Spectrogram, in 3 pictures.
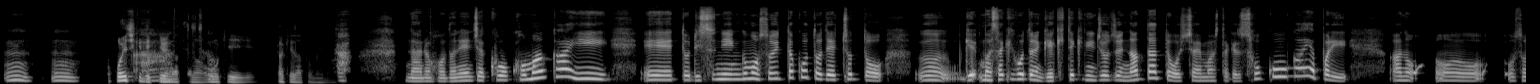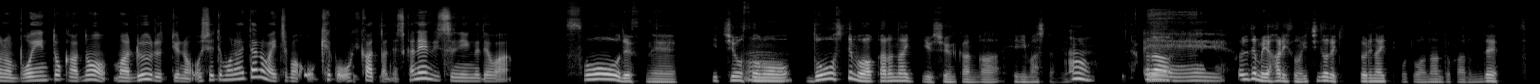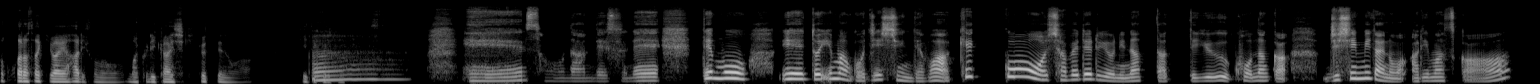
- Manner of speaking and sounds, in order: none
- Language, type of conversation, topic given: Japanese, podcast, 上達するためのコツは何ですか？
